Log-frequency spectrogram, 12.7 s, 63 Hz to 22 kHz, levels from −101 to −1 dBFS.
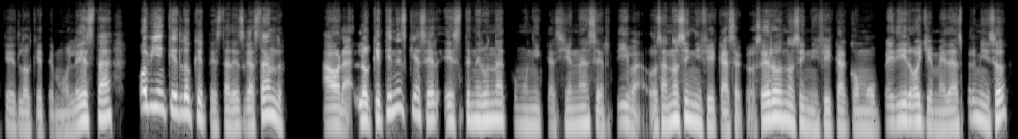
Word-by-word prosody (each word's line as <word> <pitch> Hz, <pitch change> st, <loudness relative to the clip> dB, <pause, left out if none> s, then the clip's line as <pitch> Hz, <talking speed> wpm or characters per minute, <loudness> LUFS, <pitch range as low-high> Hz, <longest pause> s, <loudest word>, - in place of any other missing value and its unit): qué 115 Hz, -4 st, -9 dB
es 105 Hz, -, -11 dB
lo 100 Hz, -1 st, -5 dB
que 90 Hz, 0 st, -8 dB
te 90 Hz, -, -16 dB
molesta, 130 Hz, -, +1 dB, 0.3 s
o 245 Hz, -, +9 dB
bien, 245 Hz, -3 st, +4 dB
qué 205 Hz, -, +3 dB
es 200 Hz, -, +3 dB
lo 190 Hz, -2 st, +5 dB
que 160 Hz, -1 st, 0 dB
te 120 Hz, -, -11 dB
está 110 Hz, +1 st, -4 dB
desgastando. 115 Hz, +8 st, +1 dB, 0.5 s
Ahora 120 Hz, -3 st, +2 dB
lo 145 Hz, -2 st, +4 dB
que 155 Hz, +6 st, +2 dB
tienes 205 Hz, -, 0 dB
que 195 Hz, -, -3 dB
hacer 150 Hz, -4 st, 0 dB
es 135 Hz, +4 st, -2 dB
tener 145 Hz, -3 st, 0 dB
una 145 Hz, 0 st, +2 dB
comunicación 115 Hz, -1 st, -7 dB
asertiva. 125 Hz, 0 st, -4 dB
O -, -, -5 dB
sea, 125 Hz, +1 st, 0 dB
no 145 Hz, +3 st, +5 dB
significa 120 Hz, -9 st, +1 dB
ser -, -, -5 dB
grosero. 155 Hz, +3 st, +4 dB
No 145 Hz, -3 st, +2 dB
significa 110 Hz, -2 st, -3 dB
como 105 Hz, -1 st, -5 dB
pedir: 135 Hz, +4 st, 0 dB
"Oye, 135 Hz, -4 st, +1 dB
me 105 Hz, -1 st, -4 dB
das 110 Hz, 0 st, -2 dB
permiso". 155 Hz, -, 0 dB
125 Hz, 190 wpm, -23 LUFS, 110-150 Hz, 0.5 s, o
